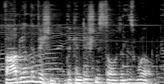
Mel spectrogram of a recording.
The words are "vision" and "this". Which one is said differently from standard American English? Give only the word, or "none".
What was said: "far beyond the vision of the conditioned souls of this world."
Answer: none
